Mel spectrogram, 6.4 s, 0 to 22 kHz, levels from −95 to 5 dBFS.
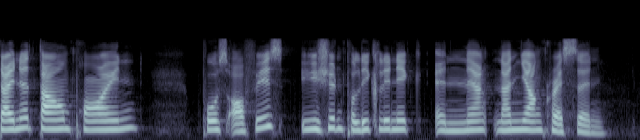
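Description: Speech recording with nothing technically wrong in it.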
